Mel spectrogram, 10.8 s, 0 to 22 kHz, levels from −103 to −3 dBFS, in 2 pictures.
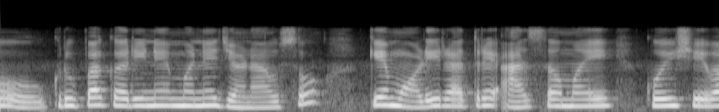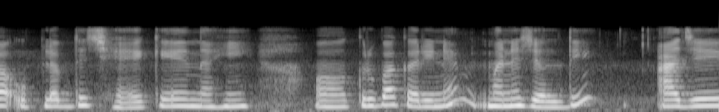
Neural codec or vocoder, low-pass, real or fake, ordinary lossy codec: none; none; real; none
